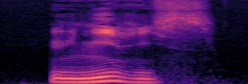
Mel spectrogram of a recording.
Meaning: iris
- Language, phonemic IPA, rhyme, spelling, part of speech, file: French, /i.ʁis/, -is, iris, noun, Fr-iris.ogg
